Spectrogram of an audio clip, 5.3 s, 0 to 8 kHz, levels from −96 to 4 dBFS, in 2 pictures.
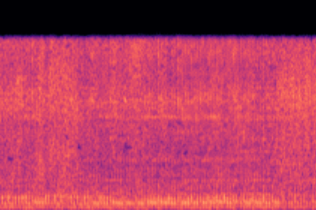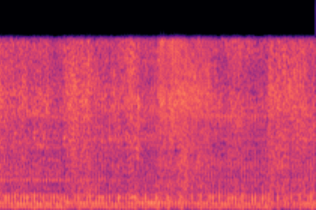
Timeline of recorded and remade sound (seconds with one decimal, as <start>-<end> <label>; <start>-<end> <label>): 0.0-1.5 recorded; 1.5-2.1 remade; 2.1-3.9 recorded; 3.9-4.4 remade; 4.4-5.3 recorded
